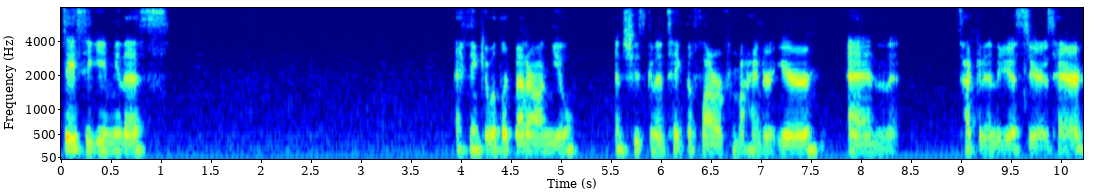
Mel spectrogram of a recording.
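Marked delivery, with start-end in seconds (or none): 0.0-5.1 soft, hushed, quieter voice. Voicing a character who leans in close and speaks to another character: soft voice so others can't overhear. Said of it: "make her voice, like, soft enough that other people can't necessarily overhear".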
